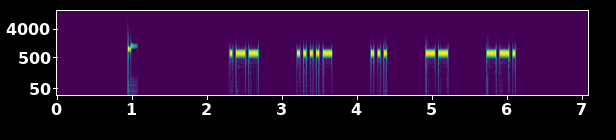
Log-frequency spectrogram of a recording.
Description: Morse code, heard as a keyed tone, about 28 wpm, spaced as for 13 wpm, 700 Hz. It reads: W4SMG
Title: USA Call Signs - 5 Characters - 4x Character Spacing - 28wpm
